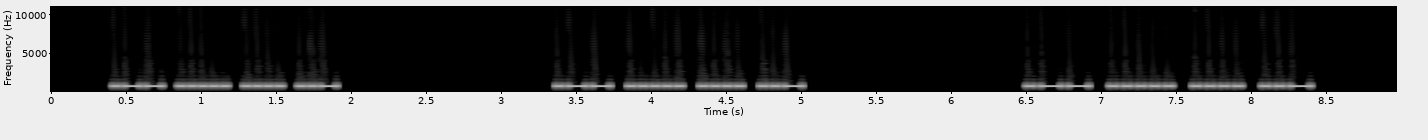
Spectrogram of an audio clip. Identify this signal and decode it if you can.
Morse code, heard as a keyed tone, about 30 wpm, 700 Hz. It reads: W5HU W5HU W5HU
